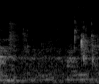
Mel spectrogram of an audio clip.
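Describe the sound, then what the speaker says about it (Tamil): Raw chicken pieces washed by hand in water, brief close sloshing and dripping splashes with a small splash near the end, moderately quiet, over about a second. "நசுக்கி அமுக்கி இது பண்ணுறோம், நல்லா கழுவுறோம்."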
